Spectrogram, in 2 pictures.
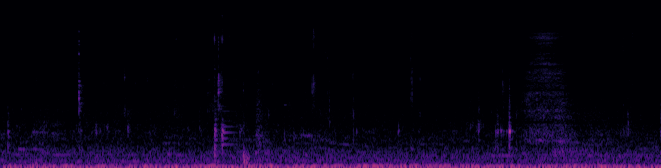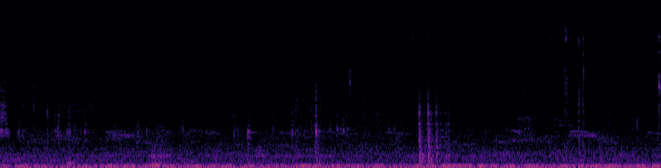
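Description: A person chewing a mouthful of rice, dal and fish up close, with scattered small wet clicks and a short breathy hiss about seven seconds in.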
